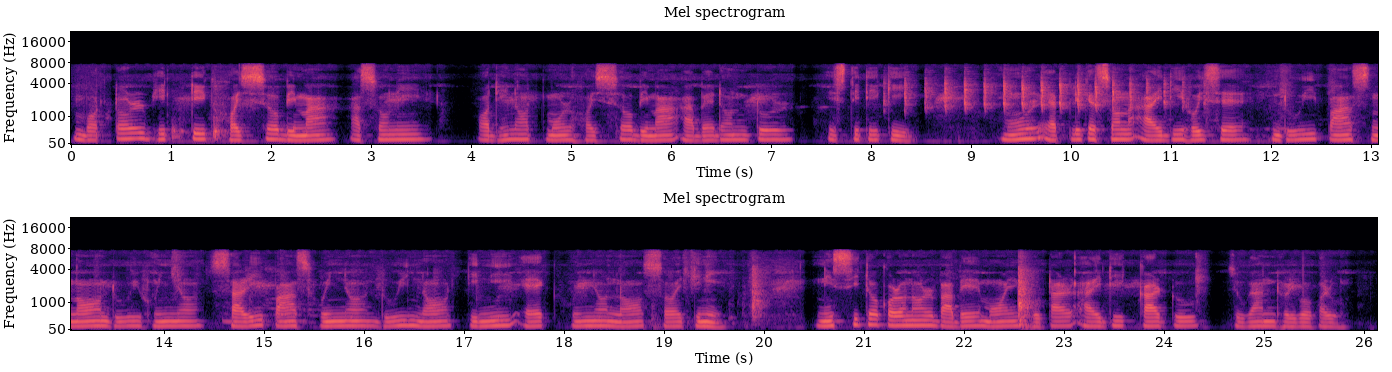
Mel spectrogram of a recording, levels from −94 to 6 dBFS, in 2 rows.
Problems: none marked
